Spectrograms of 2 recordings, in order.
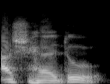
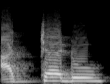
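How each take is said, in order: First: The word has a clear 'sh' sound after 'a'. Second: The word has a 'ch' sound after 'a'. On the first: The speaker calls it right. "Maka harus jelas" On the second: The speaker calls it wrong. "asyhadu dibaca acadu ... Itu pelo namanya"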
